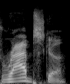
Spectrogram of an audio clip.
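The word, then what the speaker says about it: Rabsca: It's not Reller. It's Rabska.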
